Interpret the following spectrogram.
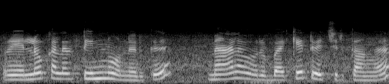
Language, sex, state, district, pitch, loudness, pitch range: Tamil, female, Tamil Nadu, Chennai, 235 Hz, -15 LUFS, 210-265 Hz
